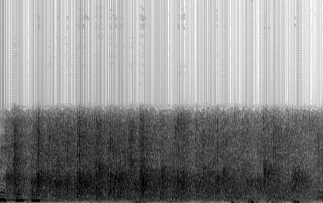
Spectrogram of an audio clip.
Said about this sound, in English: So children, can you tell me, let's give him an applause.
